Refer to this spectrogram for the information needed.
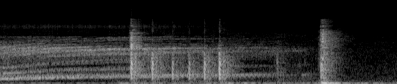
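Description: A faulty car engine, its owner rushing it to a mechanic, chugs with a steady droning hum, broken by a quick run of irregular knocking clunks and then one louder thump toward the end.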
